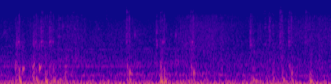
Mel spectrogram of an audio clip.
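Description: Horse hooves clip-clopping in Metal Gear Solid V: The Phantom Pain, a steady rapid run of hollow hoof beats at a trotting pace, close and moderately loud over a low rumble.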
